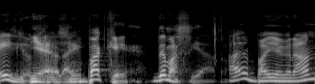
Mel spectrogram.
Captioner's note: speaking In Foreign Language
